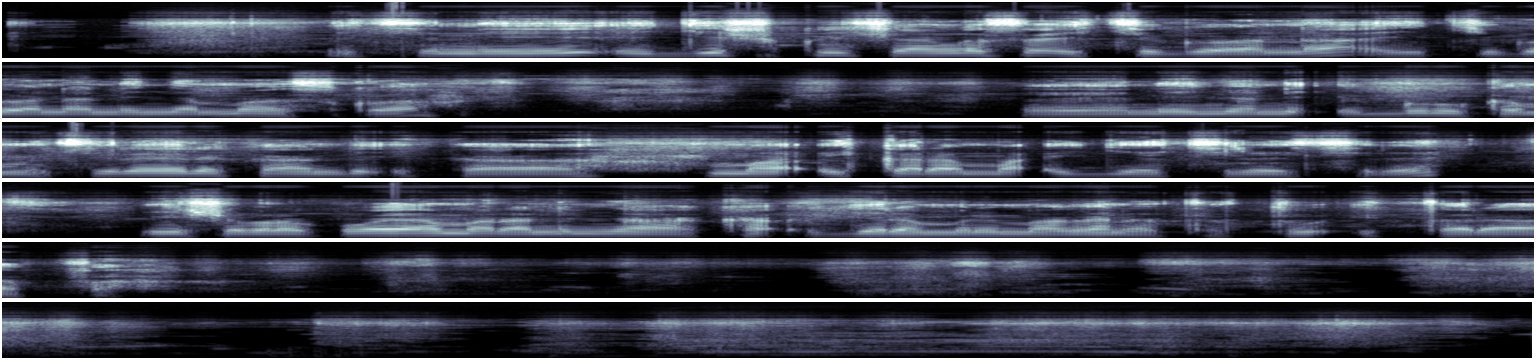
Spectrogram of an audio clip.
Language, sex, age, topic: Kinyarwanda, male, 36-49, agriculture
